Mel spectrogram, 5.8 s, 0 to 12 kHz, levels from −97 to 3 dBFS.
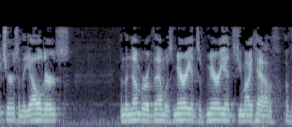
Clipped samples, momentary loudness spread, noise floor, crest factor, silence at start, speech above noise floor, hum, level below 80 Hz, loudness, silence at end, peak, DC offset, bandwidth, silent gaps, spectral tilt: under 0.1%; 12 LU; -50 dBFS; 20 dB; 0 s; 29 dB; none; -52 dBFS; -21 LUFS; 0 s; -4 dBFS; under 0.1%; 6.4 kHz; none; -5.5 dB/octave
